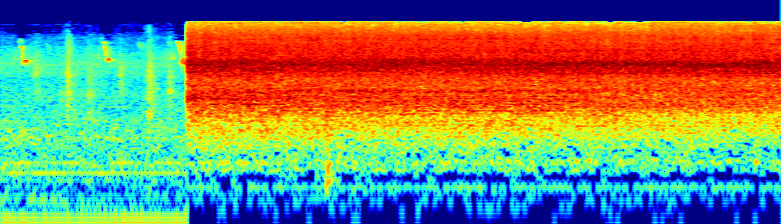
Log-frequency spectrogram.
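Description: Faint background with a few soft clicks, then a loud, steady rushing hiss that comes in suddenly about two seconds in and keeps on without change.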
